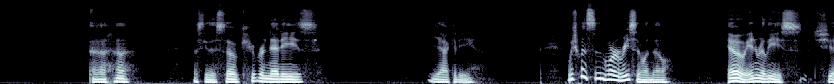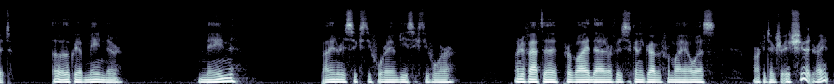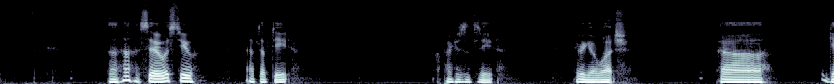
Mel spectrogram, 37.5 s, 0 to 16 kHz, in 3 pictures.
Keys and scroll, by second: 25.9-28.9 typing, 32.0 ctrl+[, 32.2 k, 32.3 k.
